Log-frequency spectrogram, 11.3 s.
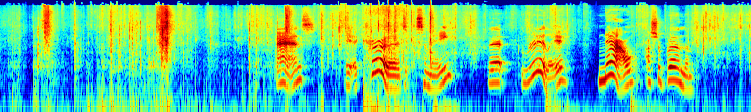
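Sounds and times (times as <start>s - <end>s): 
handwritten paper notes being torn up: 0.0s - 7.4s, 10.4s - 11.2s
speech: 4.4s - 10.6s.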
